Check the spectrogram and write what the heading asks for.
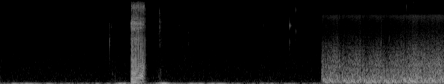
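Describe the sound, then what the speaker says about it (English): Dracula's fart in Castlevania: Circle of the Moon, heard as a loud game effect: a short burst first, then a steady, broad noisy blast that holds to the end. "And then Dracula just farts away."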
